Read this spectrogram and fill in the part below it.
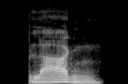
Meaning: plural of Blag
- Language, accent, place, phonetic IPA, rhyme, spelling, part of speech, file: German, Germany, Berlin, [ˈblaːɡn̩], -aːɡn̩, Blagen, noun, De-Blagen.ogg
